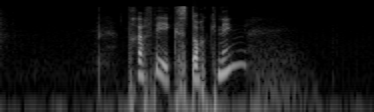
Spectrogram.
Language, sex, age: Swedish, female, 21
